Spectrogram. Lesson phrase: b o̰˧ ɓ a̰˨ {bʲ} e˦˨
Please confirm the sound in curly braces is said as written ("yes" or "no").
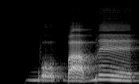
no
